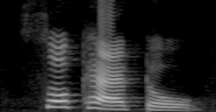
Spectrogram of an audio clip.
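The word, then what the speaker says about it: SOHCAHTOA: and T O A it is pronounced as soato if uh in this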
